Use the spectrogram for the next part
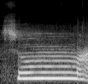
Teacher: ثم یہاں پر میم مشدد کا غنہ ہے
